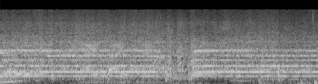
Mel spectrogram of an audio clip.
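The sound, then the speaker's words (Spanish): Train sound effect of a rolling rumble under steady, sustained whistle tones that hold a chord-like pitch, loud and continuous throughout with no pause. “¿Podemos poner un poco de tren para ambientar? Sí. Montes, pon un poco el chucu chucu.”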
